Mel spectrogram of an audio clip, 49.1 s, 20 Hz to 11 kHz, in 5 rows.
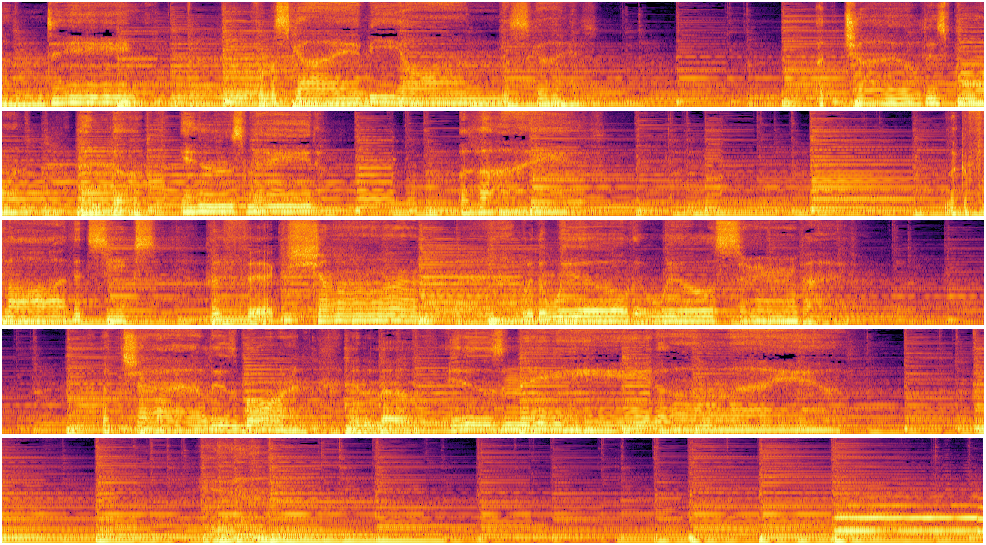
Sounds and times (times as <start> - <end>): Music: 0.0 - 49.0.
